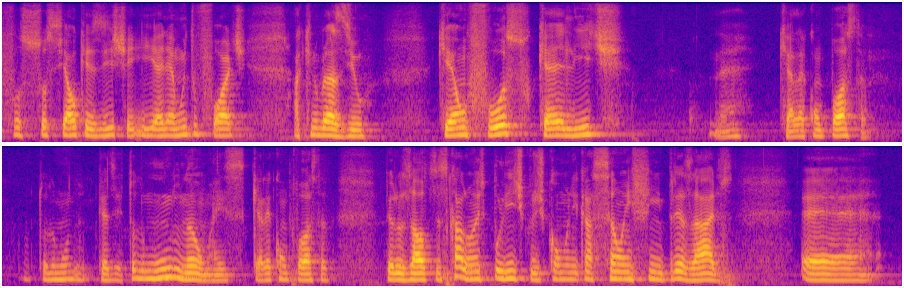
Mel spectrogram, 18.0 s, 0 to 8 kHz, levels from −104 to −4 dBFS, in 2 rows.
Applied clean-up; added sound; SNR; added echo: none; none; none; none.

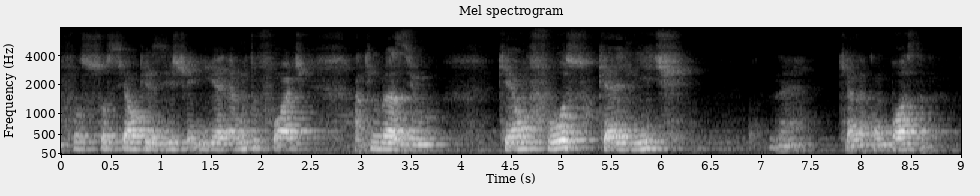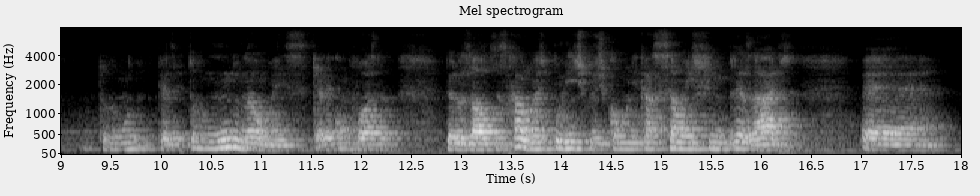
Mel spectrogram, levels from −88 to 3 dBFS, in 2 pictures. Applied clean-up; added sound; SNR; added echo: none; none; none; reverberation time 2.8 s.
